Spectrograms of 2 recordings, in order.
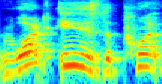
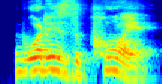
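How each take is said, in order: First: It sounds open and genuinely curious. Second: It sounds defeated and dismissive. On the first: There is a purpose waiting to be found. The speaker calls it right. "Say it with an open way of, it's like looking up to spirit" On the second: Nothing seems worth doing. The speaker calls it wrong. "instead of leaning into saying"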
